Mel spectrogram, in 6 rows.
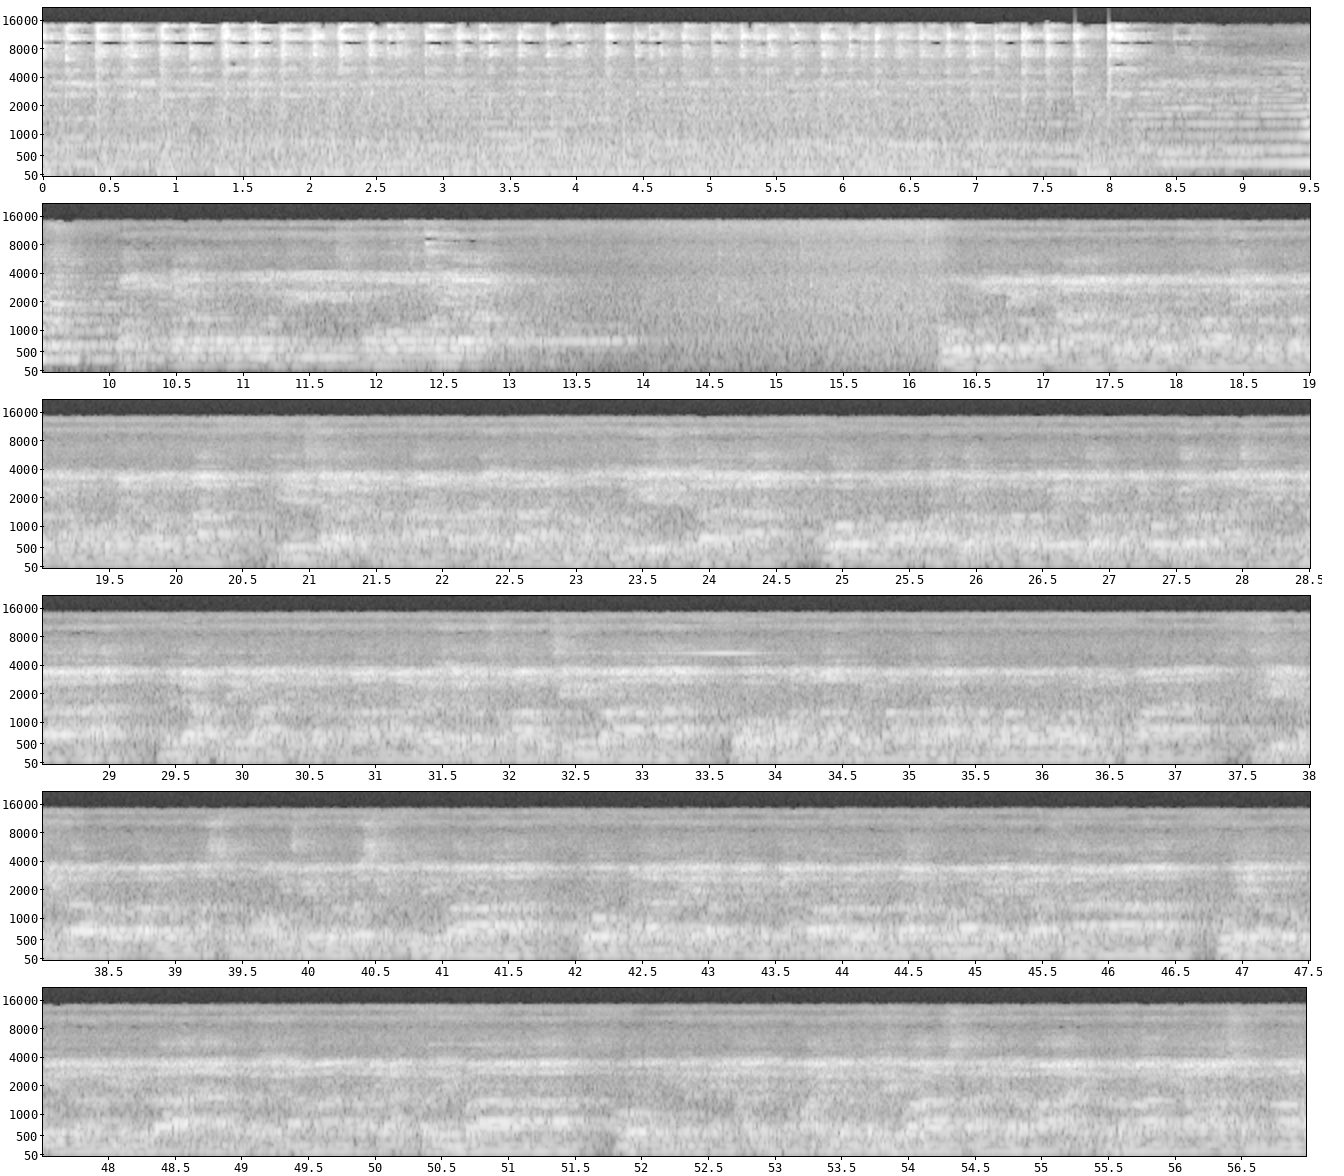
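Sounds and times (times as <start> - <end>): voices chanting a mantra: 0.0 - 14.2, 16.2 - 56.9.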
